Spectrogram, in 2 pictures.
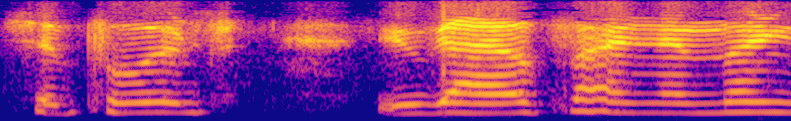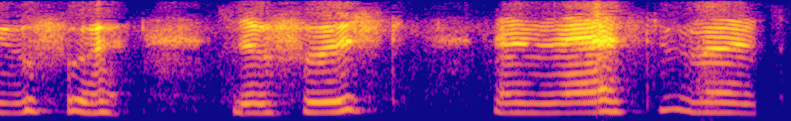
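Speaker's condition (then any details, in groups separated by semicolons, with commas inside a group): Cerebral palsy; severe cerebral palsy from birth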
